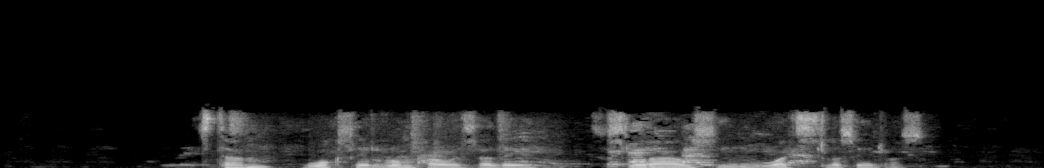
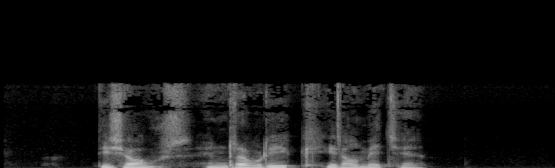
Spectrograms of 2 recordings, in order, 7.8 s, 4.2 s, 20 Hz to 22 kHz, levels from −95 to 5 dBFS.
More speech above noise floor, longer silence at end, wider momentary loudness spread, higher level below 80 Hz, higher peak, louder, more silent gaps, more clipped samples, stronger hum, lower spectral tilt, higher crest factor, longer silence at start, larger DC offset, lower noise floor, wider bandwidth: about the same, 59 dB vs 56 dB; about the same, 0.9 s vs 1 s; about the same, 12 LU vs 12 LU; about the same, -64 dBFS vs -68 dBFS; about the same, -6 dBFS vs -8 dBFS; about the same, -25 LUFS vs -27 LUFS; neither; neither; second, none vs 50 Hz at -55 dBFS; second, -4 dB/octave vs -6.5 dB/octave; about the same, 20 dB vs 20 dB; first, 1.35 s vs 0.75 s; neither; about the same, -84 dBFS vs -82 dBFS; second, 8 kHz vs 11.5 kHz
